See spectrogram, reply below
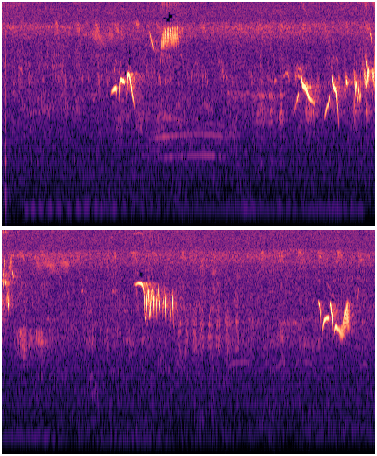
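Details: Rufous-tailed scrub robin singing: short whistled phrases of quick rising and falling notes, given in spaced bursts with pauses between them, over a low steady hum.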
